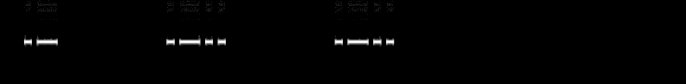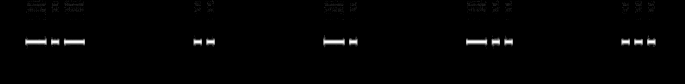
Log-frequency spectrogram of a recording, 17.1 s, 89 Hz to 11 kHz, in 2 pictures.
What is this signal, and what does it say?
Morse code, heard as a keyed tone, about 15 wpm, spaced as for 5 wpm, 1000 Hz. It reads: ALL KINDS
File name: qotdfiles / 5wpm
